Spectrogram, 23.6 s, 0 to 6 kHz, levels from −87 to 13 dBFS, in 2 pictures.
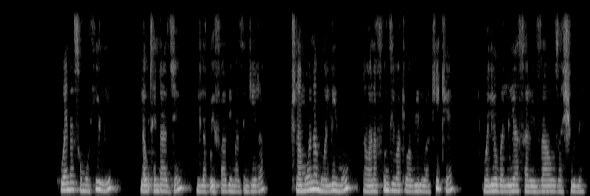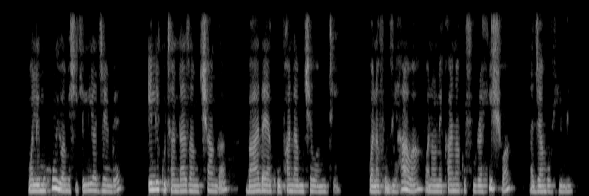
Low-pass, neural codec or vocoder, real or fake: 5.4 kHz; none; real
